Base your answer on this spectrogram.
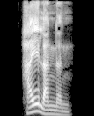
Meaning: dative plural of Heiland
- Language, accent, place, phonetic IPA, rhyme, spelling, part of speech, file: German, Germany, Berlin, [ˈhaɪ̯ˌlandn̩], -aɪ̯landn̩, Heilanden, noun, De-Heilanden.ogg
